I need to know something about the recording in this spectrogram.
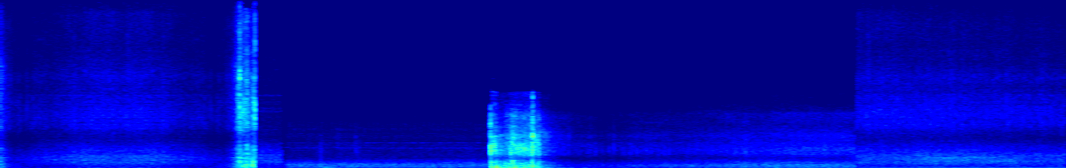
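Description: A pencil's graphite core wired across a high-voltage transformer arcs and blows apart. There is a sharp bang right at the start, another about two and a half seconds in, and a longer, louder blast lasting about half a second around five seconds in, with a steady low hiss between them.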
